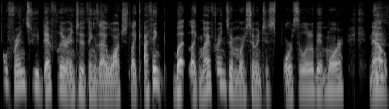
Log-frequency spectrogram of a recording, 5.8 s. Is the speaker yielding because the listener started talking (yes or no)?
no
